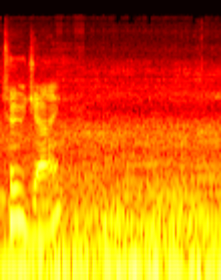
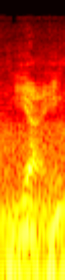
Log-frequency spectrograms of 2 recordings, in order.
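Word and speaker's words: Toodyay: This is just entering the town of Toojay in Western Australia. It's spelled T-O-O-D-Y-A-Y, Toojay. It's a bit of a touristy sort of place, this.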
